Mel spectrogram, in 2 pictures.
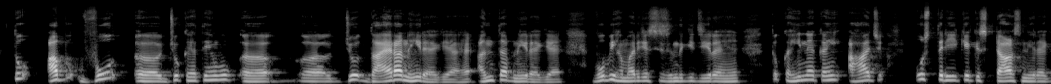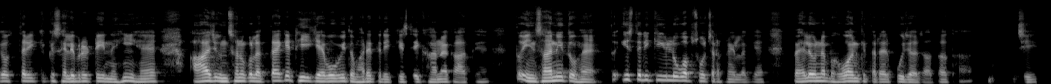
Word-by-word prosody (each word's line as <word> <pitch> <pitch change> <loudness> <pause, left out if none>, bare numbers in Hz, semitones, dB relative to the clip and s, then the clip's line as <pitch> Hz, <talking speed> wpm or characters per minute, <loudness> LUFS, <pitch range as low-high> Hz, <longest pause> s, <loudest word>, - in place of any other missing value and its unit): तो 260 - -3 0.2
अब 215 0 +7 0.2
वो 230 +6 +3 0.3
अ, - - +3
जो 145 +5 +2
कहते 175 -1 -2
हैं 200 - +2
वो 215 +2 +2 0.2
अ - - +4 0.6
अ, 140 -2 -1
जो 220 +3 +5
दायरा 140 +11 +9
नहीं 175 -2 +3
रह 115 - 0
गया 115 0 -4
है, 110 +3 -3
अंतर 185 +6 +1
नहीं 140 0 0
रह 115 - -1
गया 115 +1 -3
है, 115 - -7 0.3
वो 180 +5 +1
भी 215 - +4
हमारी 160 -2 +1
जैसी 165 -1 -2
ज़िंदगी 150 +2 -3
जी 145 0 -3
रहे 140 -2 0
हैं। 140 +1 -4 0.3
तो - - -8
कहीं 165 +2 0
ना 210 +1 +2
कहीं 200 +2 +1
आज 180 +7 +2 0.4
उस 245 0 0
तरीके 195 -1 +2
के 185 -2 -3
स्टार्स 160 0 +5
नहीं 145 -1 -2
रह 140 - -2
गए, 150 +3 -3
उस 145 0 -7
तरीके 150 -2 -3
के - - -8
सेलिब्रिटी 145 +1 0
नहीं 130 +5 -3
हैं। 135 +2 -4 0.4
आज 160 +1 +5
इंसानों 155 +1 0
को - - +2
लगता 150 +3 0
है 170 - +2
कि 200 - +1
ठीक 160 -3 0
है 145 - +4
वो 145 - +2
भी 150 - 0
तुम्हारे 125 +3 -2
तरीके 120 -2 -7
से 125 - -5
खाना 125 +2 -2
खाते 110 0 -8
हैं, 115 +1 -18 0.3
तो - - -4
इंसान 155 +3 +3
ही 185 - +2
तो - - +2
हैं। 115 -2 -3 0.2
तो 220 - -11
इस 225 -1 -2
तरीके 210 -2 -2
के 195 - -2
लोग 185 -2 +1
अब 175 - +1
सोच 150 - -5
रखने 120 -1 -11
लग 110 -1 -13
गए 115 - -16
हैं। 110 - -16 0.3
पहले 135 +4 +2
उन्हें 160 -1 0
भगवान 140 +4 0
की 145 - -10
तरह 120 -1 -5
पूजा 120 -3 -3
जाता 100 +5 -11
था। 150 +6 -26 0.5
जी। 115 -1 -10
150 Hz, 250 wpm, -23 LUFS, 130-175 Hz, 0.6 s, दायरा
